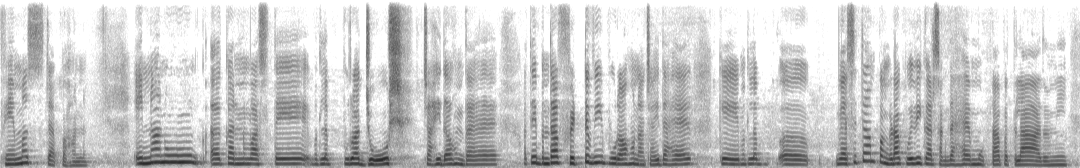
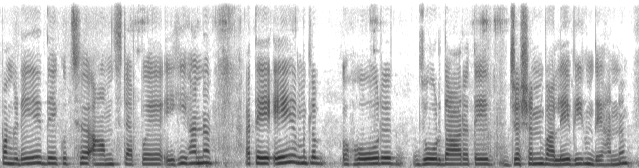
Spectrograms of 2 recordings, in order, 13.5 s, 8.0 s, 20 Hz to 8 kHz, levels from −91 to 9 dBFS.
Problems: constant background noise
